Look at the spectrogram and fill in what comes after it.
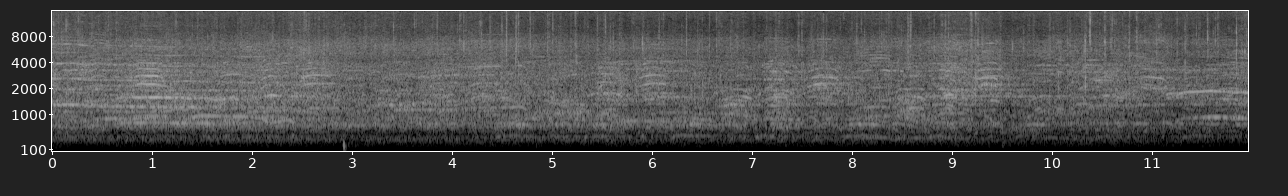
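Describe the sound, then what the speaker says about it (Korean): Crowd at a Democratic Party joint campaign rally in Incheon clapping and cheering for candidate Song Young-gil, a continuous wash of applause from a large distant audience that holds steady throughout. "송영길 후보에게 응원의 박수"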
